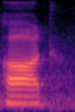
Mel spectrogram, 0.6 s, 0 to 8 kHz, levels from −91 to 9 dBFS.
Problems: constant background noise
